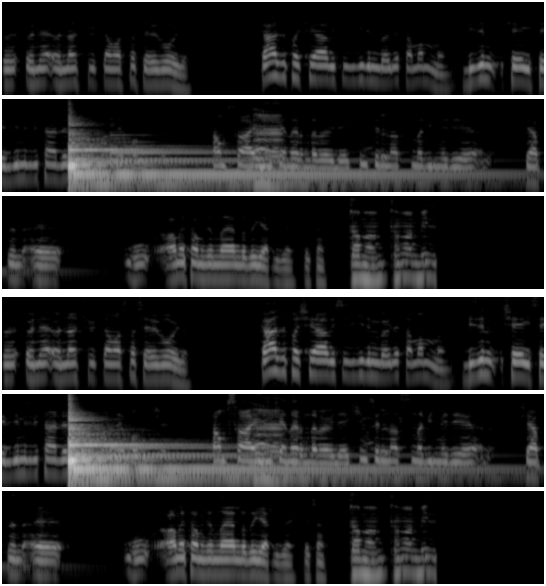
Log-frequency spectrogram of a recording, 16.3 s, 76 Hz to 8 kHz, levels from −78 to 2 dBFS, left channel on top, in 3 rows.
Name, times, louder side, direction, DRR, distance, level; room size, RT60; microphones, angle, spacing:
voice 1, 0.0-1.9 2.6-7.1 7.5-10.3 10.7-11.5 12.1-14.1, right 3 dB, 85° right, 3.0 m, -44 dB
sound 1, 6.1-8.6, right 5 dB, 45° right, 0.4 m, -30 dB
sound 2, 6.5-10.7, left 1 dB, 30° left, 2.5 m, -44 dB
voice 2, 7.9-8.3 9.2-9.3 14.3-15.2, equal, 5° left, 3.7 m, -44 dB
head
